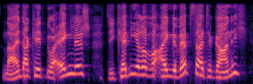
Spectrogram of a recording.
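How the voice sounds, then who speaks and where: A man with a high, lively voice taunts a caller with sarcastic insults. His voice sounds dry and slightly muffled, as if over a phone line. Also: normal speed, no room sound. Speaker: scam baiter. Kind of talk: mocking phone prank call.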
